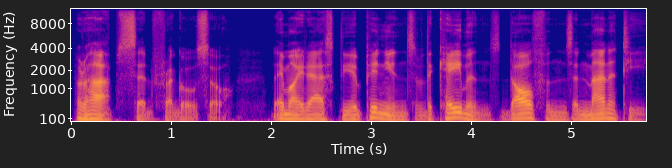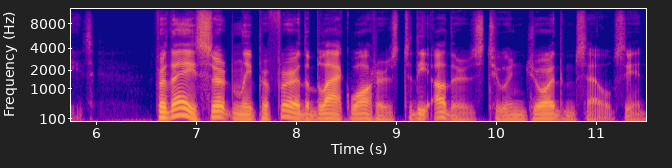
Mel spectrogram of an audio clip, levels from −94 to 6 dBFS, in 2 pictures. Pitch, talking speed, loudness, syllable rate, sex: 90 Hz, 145 wpm, -21 LUFS, 4.4 syllables/s, male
